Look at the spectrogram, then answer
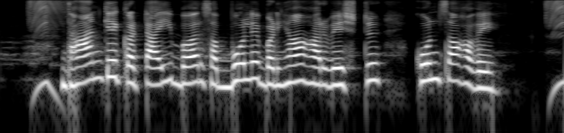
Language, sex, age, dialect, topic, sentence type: Chhattisgarhi, female, 18-24, Eastern, agriculture, question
